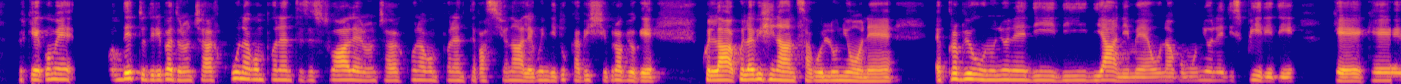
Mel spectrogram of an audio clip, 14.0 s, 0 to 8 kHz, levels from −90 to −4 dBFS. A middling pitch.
Yes: medium, 150 Hz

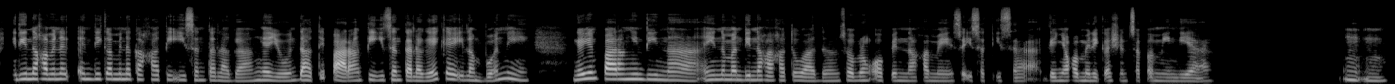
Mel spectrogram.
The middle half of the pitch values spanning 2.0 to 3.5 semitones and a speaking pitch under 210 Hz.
No: average, 4.5 semitones; high, 190 Hz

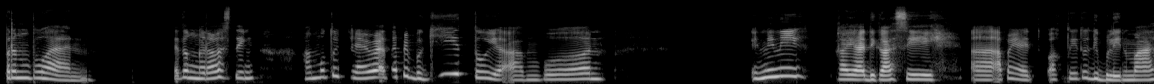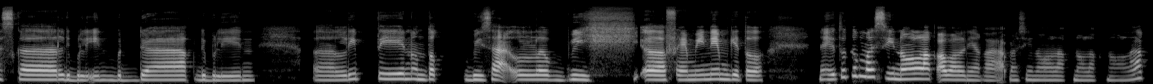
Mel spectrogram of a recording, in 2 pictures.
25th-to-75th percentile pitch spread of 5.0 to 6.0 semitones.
No: average, 4.1 semitones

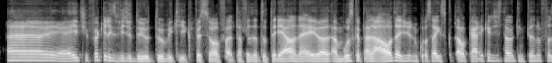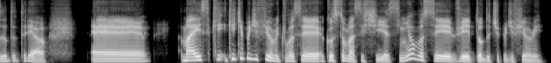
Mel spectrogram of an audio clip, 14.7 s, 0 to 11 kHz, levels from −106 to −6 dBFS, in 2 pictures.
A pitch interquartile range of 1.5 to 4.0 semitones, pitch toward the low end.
Yes: average, 3.5 semitones; low, 125 Hz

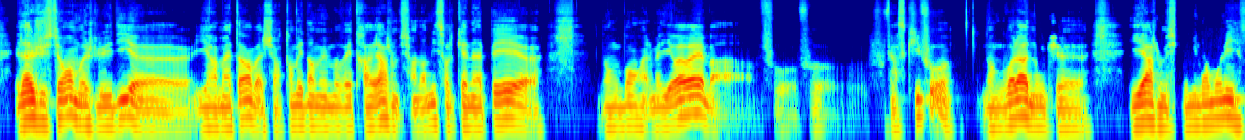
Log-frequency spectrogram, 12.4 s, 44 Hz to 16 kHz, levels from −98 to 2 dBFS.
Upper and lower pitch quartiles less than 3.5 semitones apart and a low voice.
No: average, 3.8 semitones; very low, 95 Hz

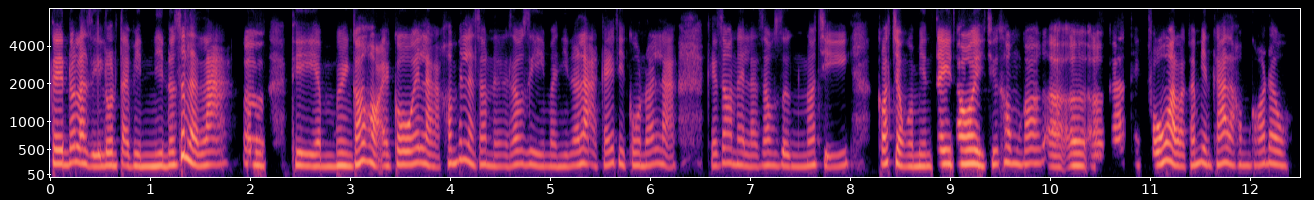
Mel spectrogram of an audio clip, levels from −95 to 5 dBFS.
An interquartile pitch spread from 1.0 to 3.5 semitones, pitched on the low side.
No: average, 2.8 semitones; high, 225 Hz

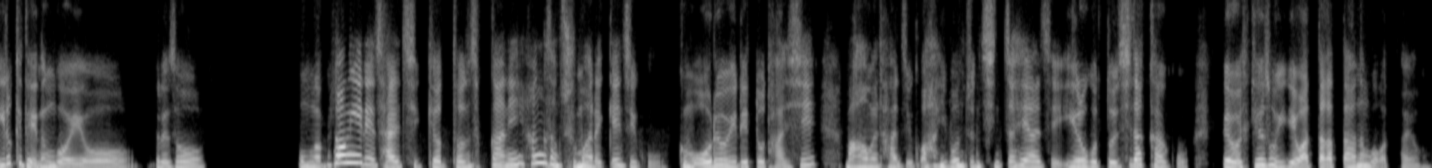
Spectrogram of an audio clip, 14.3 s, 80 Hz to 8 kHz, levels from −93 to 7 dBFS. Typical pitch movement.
Yes: average, 4.2 semitones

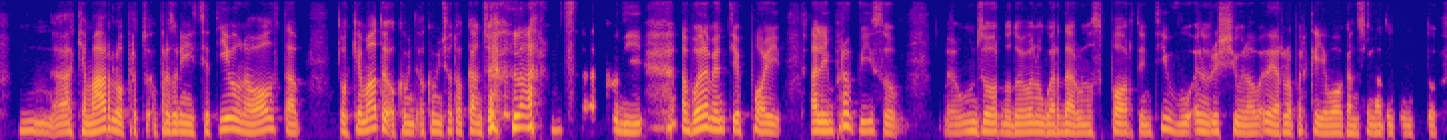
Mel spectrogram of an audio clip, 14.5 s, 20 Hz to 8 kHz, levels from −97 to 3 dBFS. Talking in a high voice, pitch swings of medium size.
No: medium, 140 Hz; average, 3.3 semitones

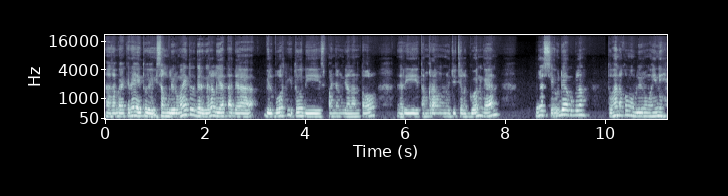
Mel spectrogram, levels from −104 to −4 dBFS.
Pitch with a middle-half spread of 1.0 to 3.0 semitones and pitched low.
No: narrow, 2.4 semitones; medium, 165 Hz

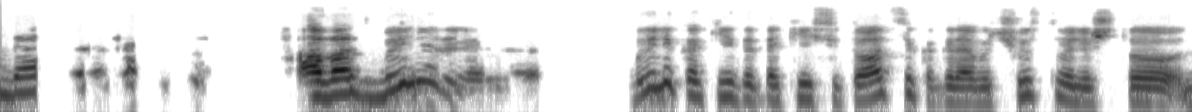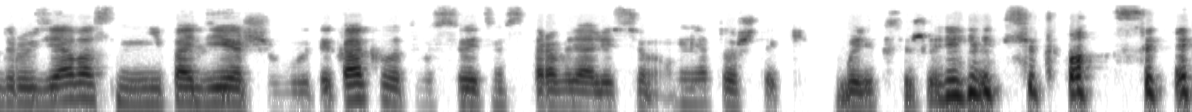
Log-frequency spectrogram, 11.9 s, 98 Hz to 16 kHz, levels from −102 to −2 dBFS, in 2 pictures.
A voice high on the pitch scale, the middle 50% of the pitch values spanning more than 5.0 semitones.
No: medium, 155 Hz; wide, 5.4 semitones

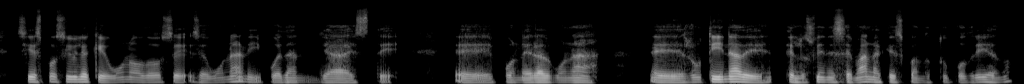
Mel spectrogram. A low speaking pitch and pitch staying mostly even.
Yes: low, 100 Hz; narrow, 2.1 semitones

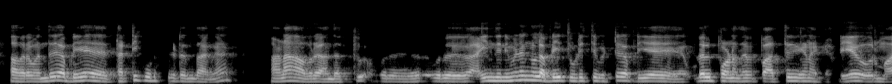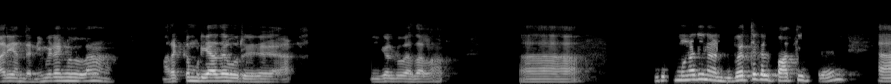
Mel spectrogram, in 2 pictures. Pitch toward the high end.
No: medium, 160 Hz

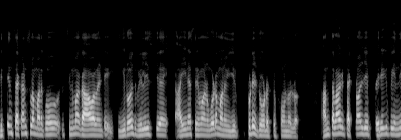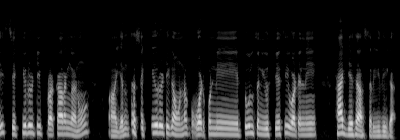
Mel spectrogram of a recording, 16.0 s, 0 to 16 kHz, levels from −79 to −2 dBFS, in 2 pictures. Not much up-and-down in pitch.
No: average, 3.2 semitones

